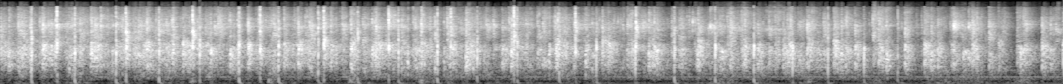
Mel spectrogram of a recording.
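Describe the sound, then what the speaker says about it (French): An audience at a youth-focused religious gathering breaks into sustained, dense applause, many hands clapping steadily and loudly throughout with no gaps. "est-ce qu'on peut acclamer et se réjouir de cette émission?"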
